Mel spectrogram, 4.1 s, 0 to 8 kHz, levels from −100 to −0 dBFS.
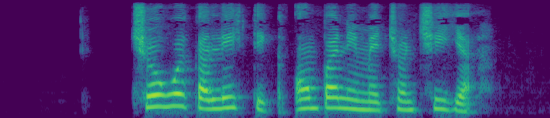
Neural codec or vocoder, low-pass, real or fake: none; 7.2 kHz; real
